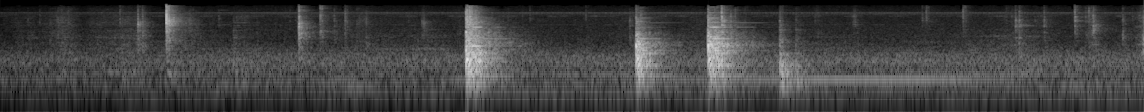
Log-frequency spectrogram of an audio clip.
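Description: Wooden baton knocking on the back of the CRKT Woods Chogan's carbon-steel tomahawk head, which is driven like a wedge into a length of wood to split it. A light tap about a second in, then three sharp knocks in quick succession around the middle and a softer fourth.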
